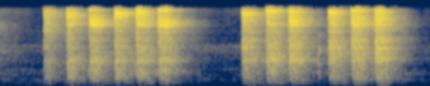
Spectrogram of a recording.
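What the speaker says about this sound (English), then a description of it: "there is this my pin and hammer, and then I hammer that little bit" A hammer strikes a pin to knock out a dent during a front-wheel-drive car clutch replacement: two close bursts of about six sharp, evenly spaced metallic taps, separated by a short pause.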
